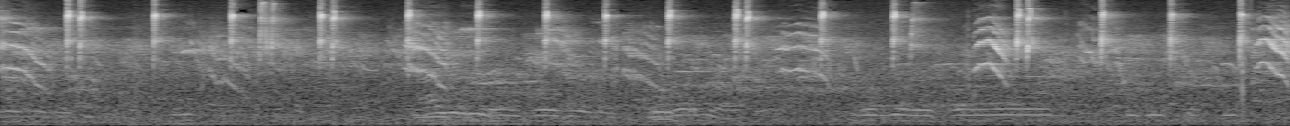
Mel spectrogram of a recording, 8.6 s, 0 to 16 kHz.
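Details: Indian palm squirrel chirping during mating in the wild, 19 February 2021: sharp, clicky chirps repeated about twice a second, mixed with quick descending whistled sweeps, while people talk in the background.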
